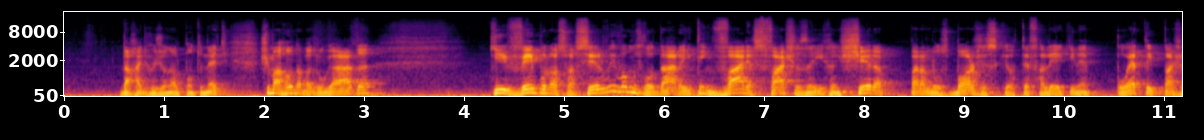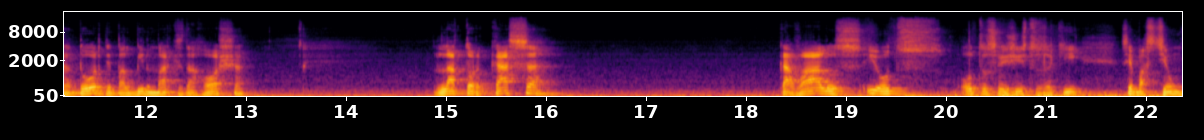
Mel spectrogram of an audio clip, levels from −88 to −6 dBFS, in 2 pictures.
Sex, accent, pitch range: male, Brazilian, 100-145 Hz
